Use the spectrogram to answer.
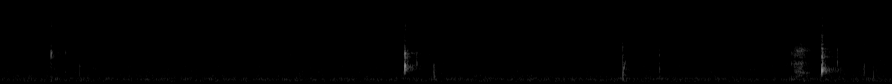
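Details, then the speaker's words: Brief, sharp, quiet catches of breath at irregular intervals, about 14 a minute, in a quiet room, while a caregiver asks "do you have the hiccups, honey". Hiccups. "do you have the hiccups oh no not the hiccups honey"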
